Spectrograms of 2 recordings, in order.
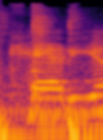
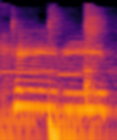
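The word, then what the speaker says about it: Cady: It's not caddy, it's pronounced Katie.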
